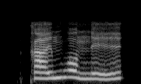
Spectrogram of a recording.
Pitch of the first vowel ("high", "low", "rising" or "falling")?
rising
